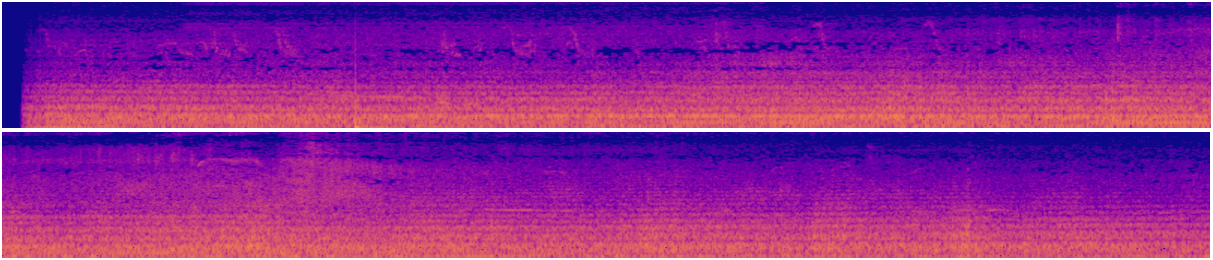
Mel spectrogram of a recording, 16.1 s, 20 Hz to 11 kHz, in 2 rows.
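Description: PZL M-28 Skytruck twin-turboprop aircraft flying high overhead, its engines and propellers making a steady hum. A single sharp click comes a little over two seconds in.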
